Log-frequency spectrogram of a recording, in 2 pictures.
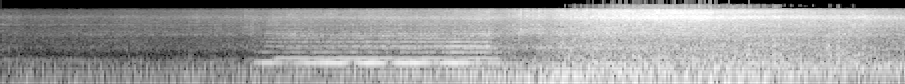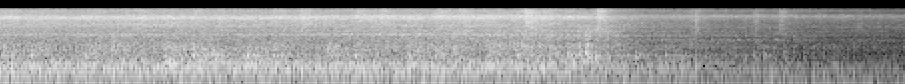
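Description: Passenger train hauled by a diesel locomotive sounds its horn for about two and a half seconds as it approaches. It then runs through the station, a loud rush of wheels on rails and carriages for about ten seconds that fades as the last car goes by.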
